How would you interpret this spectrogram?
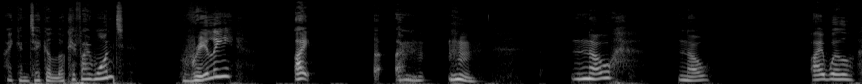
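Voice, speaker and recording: Woman performing a flirtatious demon, secretly geeky, unhurried pace, theatrical formal phrasing, easily flustered, intimate roleplay audio, dry close recording. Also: mid-range voice, no echo. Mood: reluctant, tempted. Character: flirtatious incubus demon, secretly an excitable tabletop-game nerd. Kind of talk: scripted roleplay audio addressed to the listener.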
